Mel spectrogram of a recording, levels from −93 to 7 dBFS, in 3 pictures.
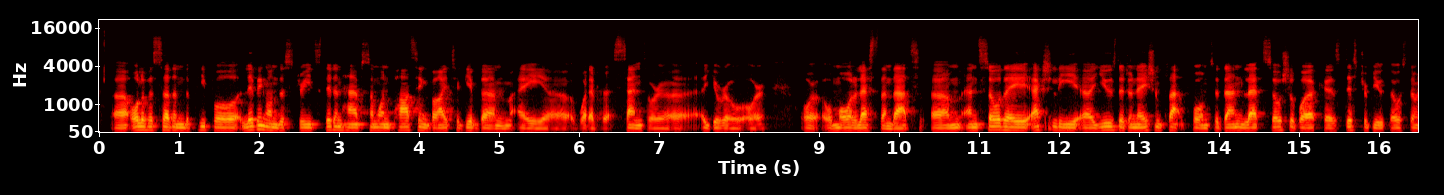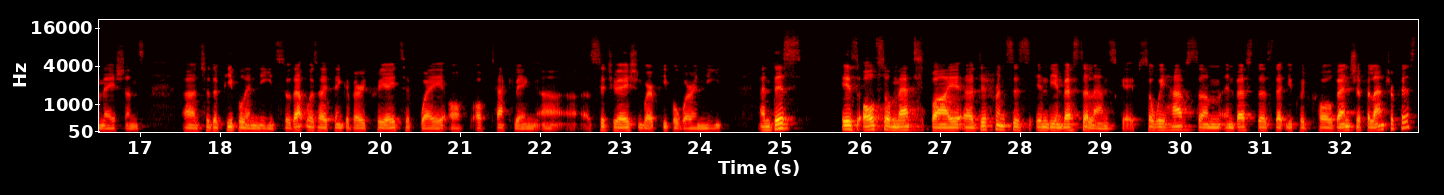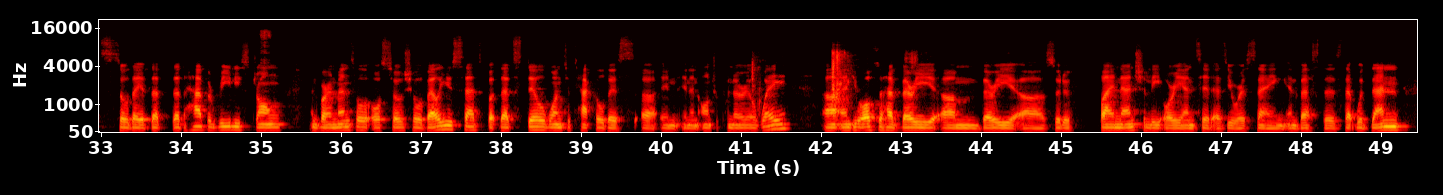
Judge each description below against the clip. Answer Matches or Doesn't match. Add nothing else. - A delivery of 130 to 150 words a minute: Doesn't match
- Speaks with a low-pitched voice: Matches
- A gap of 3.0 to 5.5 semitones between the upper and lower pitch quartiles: Doesn't match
